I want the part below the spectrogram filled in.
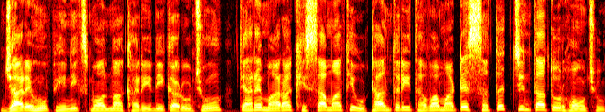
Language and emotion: Gujarati, fearful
